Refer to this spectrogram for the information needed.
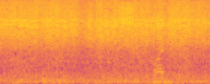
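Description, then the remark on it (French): Heavy rain pounds steadily on the front windshield of a storm chaser's car in Québec, on a live Extreme Chase Québec stream, driving toward a black cloud; a dense, loud, continuous hiss and drumming with no letup, while low rumbling noise churns underneath throughout. “Ça tombe. Ça tombe assez solide.”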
